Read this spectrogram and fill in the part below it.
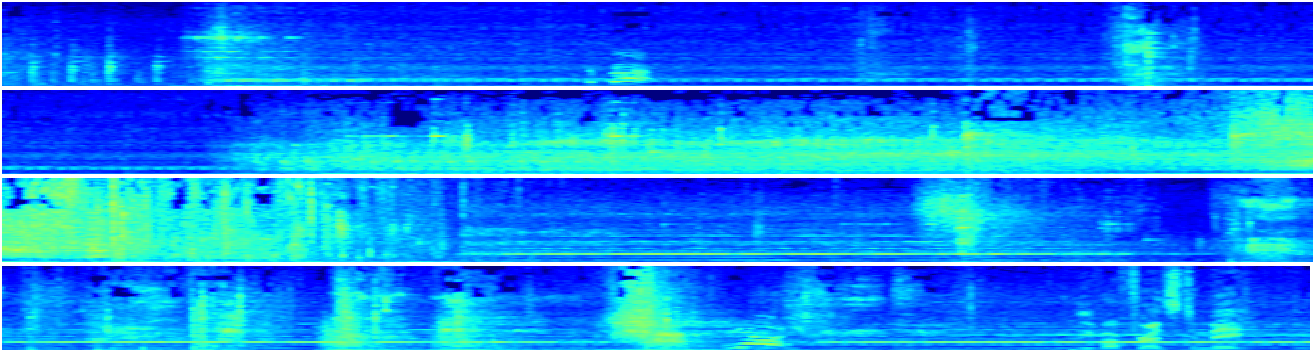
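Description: A crane engine rumbles loudly.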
